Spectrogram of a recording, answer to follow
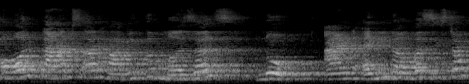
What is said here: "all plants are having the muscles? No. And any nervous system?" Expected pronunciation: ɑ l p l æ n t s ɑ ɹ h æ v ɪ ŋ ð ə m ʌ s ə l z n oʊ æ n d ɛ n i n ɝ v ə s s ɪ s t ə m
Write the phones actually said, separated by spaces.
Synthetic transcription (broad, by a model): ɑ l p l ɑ t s ɑ ɹ h æ v ɪ ŋ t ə m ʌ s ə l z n oʊ æ n d ɛ n i n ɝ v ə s s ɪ s t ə m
